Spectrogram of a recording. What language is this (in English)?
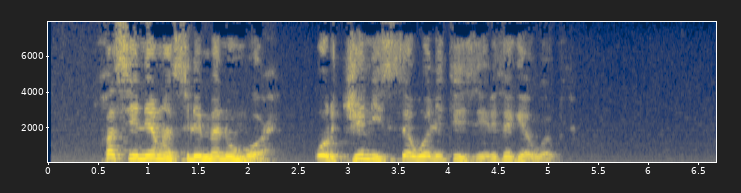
Kabyle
